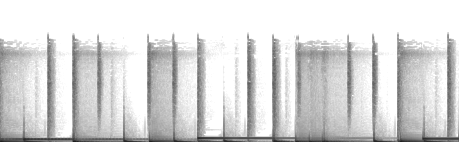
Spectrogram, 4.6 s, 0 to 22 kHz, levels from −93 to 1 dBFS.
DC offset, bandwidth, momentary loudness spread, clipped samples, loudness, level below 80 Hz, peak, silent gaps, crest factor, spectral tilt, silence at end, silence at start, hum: under 0.1%; 17 kHz; 4 LU; under 0.1%; -25 LUFS; -28 dBFS; -6 dBFS; none; 18 dB; -7 dB/octave; 0 s; 0 s; none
